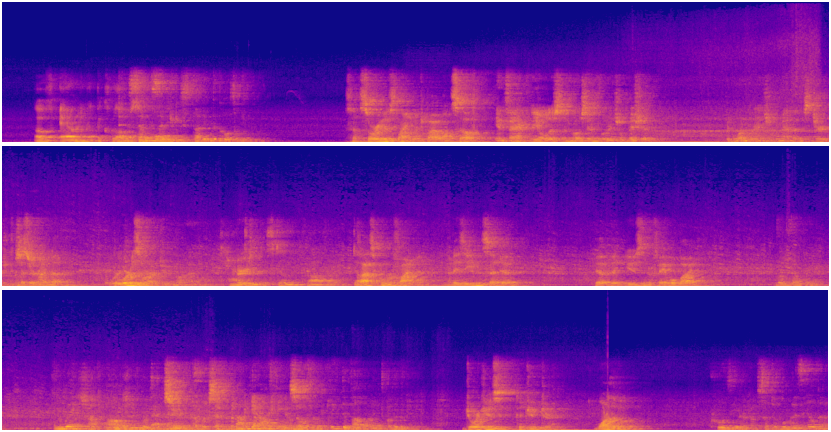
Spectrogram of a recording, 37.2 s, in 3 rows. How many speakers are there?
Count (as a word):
four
